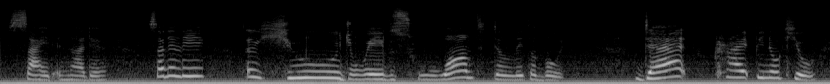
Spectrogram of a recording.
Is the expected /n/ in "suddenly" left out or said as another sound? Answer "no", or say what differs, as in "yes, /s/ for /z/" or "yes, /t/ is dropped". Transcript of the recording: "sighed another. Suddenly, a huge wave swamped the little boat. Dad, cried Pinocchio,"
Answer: no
